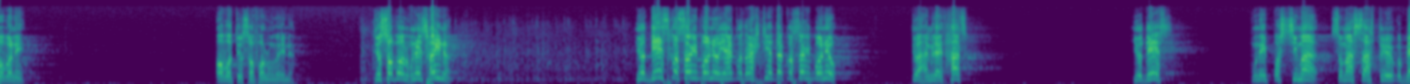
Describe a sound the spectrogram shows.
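A man speaks formally into a microphone, in short bursts with pauses.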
